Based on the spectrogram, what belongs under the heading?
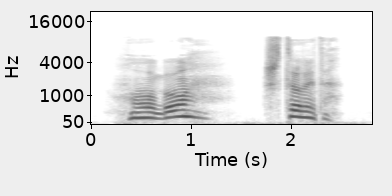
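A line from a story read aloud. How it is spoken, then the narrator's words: Creaky sleepy question. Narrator (Russian): спрашивает он скрипучим, заспанным голосом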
